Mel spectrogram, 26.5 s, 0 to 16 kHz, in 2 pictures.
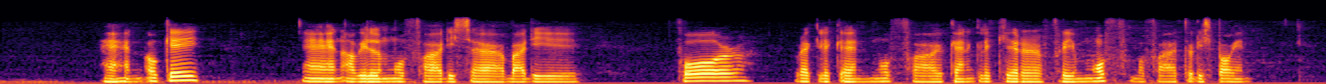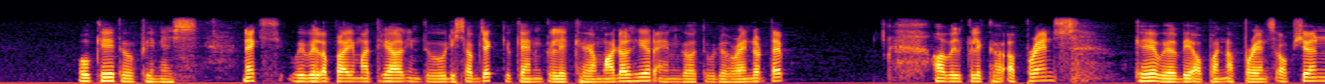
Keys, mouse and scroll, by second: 1.4 click, 2.6 middle click, 8.5 click, 14.7 middle click, 15.5 middle click, 17.9 middle click, 19.4 click, 23.8 click.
